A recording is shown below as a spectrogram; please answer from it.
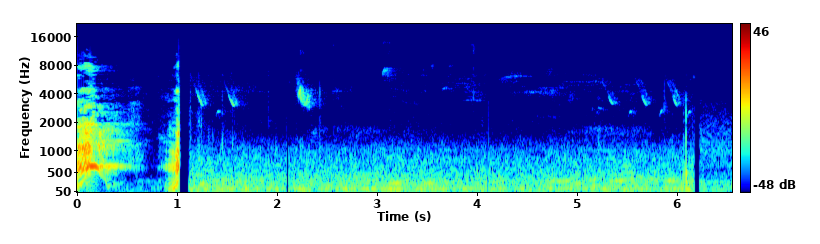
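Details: Playful Dachshund letting out a single sharp, loud bark at the start, followed by a knock or click, then a quiet room with faint high chirps.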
